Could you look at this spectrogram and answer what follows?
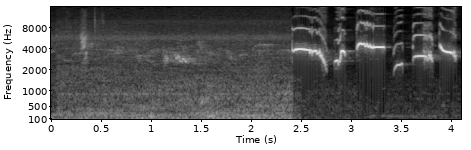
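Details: Oriental magpie-robin decoy bird, excited and singing fiercely: after a stretch of low background hiss, a sudden run of loud, bright whistled notes, some sliding downward, about five in under two seconds.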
